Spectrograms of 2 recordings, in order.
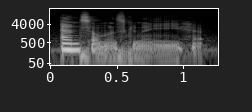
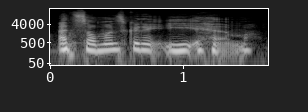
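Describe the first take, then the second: First: The line is said in a serious tone. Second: The line is said in an excited tone. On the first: "I'm gonna do a redo, retake" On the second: "I didn't mean to sound excited about that"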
